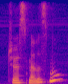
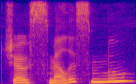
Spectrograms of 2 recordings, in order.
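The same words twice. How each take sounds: First: "Smellismoo" said again softly, quick rising question; quiet repeat. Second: "Smellismoo" drawn out slowly, rising like a question; puzzled slow reading. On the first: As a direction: murmur "Joe Smellismoo" back to yourself. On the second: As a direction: sound out "Joe Smellismoo" slowly, unsure. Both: Real, not acted.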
